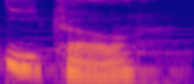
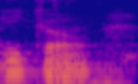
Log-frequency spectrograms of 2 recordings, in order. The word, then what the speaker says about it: Ico: I did not like Ico that much. Or Eco. because in Japanese it's like Iko, like first or one.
